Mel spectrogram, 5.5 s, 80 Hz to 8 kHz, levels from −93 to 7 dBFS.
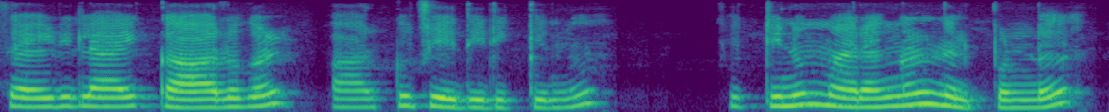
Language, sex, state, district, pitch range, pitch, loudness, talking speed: Malayalam, female, Kerala, Kollam, 215-255 Hz, 235 Hz, -16 LUFS, 85 wpm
